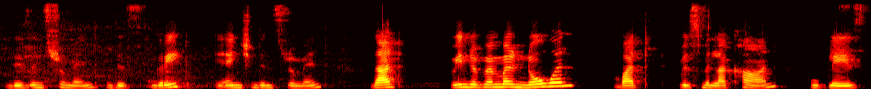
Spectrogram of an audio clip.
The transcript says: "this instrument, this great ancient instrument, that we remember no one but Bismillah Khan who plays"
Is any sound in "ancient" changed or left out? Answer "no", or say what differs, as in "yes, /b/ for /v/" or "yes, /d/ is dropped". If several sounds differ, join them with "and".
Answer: no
